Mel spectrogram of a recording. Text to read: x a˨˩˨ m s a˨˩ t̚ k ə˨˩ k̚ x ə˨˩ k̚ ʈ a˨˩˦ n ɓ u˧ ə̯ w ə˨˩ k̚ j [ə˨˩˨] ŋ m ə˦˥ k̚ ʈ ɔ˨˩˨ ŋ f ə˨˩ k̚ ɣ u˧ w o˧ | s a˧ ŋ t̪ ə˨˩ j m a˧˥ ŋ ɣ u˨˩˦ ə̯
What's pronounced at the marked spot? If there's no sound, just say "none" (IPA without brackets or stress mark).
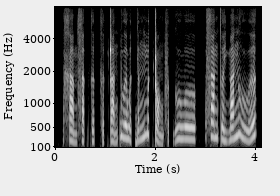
ə˧˥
